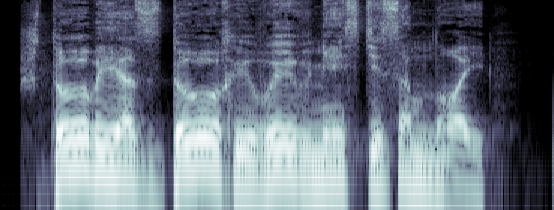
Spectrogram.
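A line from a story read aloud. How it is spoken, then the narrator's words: Sudden thunderous furious shout. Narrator (Russian): вдруг закричал громоподобным голосом вмиг покрасневший от гнева новоприбывший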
